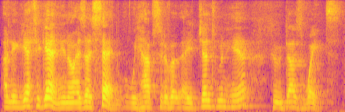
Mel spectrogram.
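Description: A middle-aged man explains a patient's treatment with lively, emphatic energy. His voice sits at an ordinary pitch for a man. He is recorded on a camera mic in a small clinic room. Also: normal speed. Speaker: chiropractor.

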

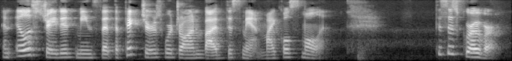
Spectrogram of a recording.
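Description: A middle-aged woman reading a picture book aloud to young children, pausing to explain and ask questions. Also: fairly low pitch, very animated, fairly bright tone. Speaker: elementary school staff reading aloud. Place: small living room, indoors.

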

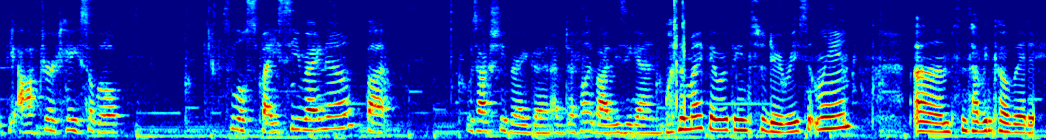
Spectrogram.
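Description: A stuffy-nosed young woman in her late teens talks straight into a camera held at arm's length in a sunny room at home. Her chat is casual and upbeat, packed with "like", and her voice sits at a middle pitch for a woman. Faint music plays underneath. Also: darkish tone. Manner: chatty, upbeat, lots of "like". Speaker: vlogger. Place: sunroom at home, indoors.

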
